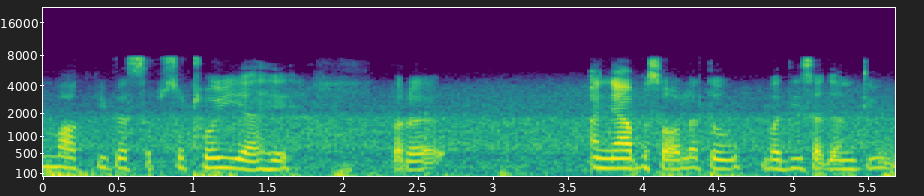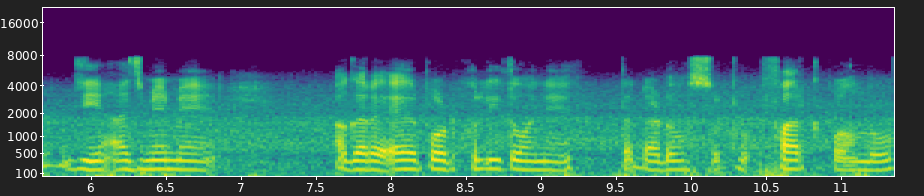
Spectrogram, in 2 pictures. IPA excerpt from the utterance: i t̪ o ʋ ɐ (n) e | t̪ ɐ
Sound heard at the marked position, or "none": ɲ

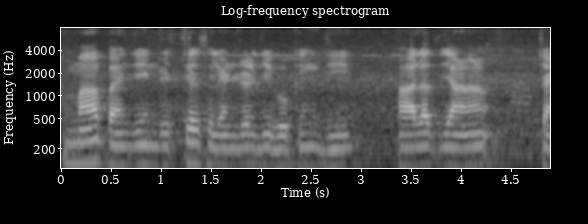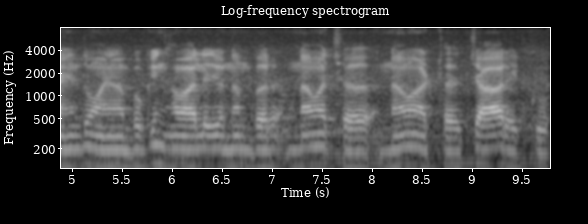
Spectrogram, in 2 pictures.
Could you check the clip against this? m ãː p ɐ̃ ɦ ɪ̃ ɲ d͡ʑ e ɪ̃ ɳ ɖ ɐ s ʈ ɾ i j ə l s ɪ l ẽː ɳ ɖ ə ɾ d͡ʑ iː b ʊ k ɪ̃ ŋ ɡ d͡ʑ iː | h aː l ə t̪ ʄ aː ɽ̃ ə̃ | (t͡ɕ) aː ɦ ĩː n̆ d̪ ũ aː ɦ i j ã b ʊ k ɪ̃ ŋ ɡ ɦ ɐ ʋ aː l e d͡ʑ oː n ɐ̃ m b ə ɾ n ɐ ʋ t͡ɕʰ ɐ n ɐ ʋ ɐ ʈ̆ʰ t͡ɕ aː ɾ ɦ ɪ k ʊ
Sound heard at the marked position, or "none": t͡ɕ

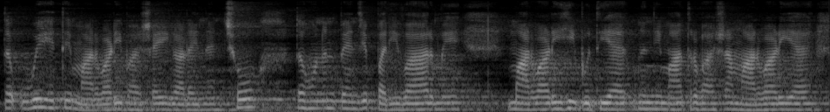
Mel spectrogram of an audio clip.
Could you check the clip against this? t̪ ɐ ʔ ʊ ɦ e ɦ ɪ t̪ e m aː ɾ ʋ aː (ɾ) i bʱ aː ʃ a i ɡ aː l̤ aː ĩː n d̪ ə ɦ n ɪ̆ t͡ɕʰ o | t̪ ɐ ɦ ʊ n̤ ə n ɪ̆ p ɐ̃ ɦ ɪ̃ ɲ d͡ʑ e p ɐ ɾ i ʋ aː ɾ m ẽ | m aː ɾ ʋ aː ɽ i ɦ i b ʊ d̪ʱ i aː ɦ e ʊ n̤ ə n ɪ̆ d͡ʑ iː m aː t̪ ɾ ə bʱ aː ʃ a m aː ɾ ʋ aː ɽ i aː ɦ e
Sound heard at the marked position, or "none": ɽ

